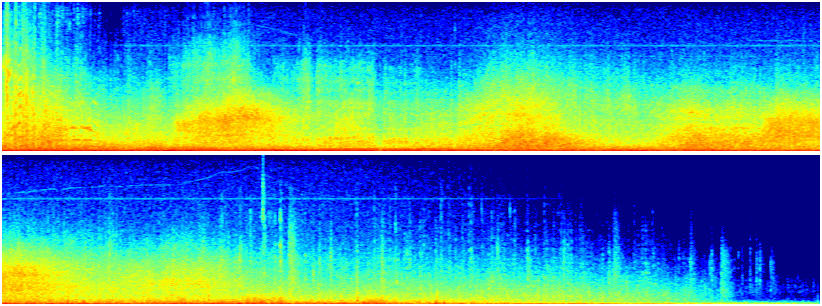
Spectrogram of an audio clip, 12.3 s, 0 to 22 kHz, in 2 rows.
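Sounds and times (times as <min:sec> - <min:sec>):
plane exploding: 0:00.0 - 0:11.7.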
